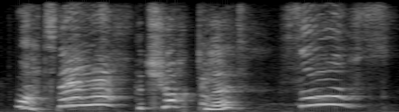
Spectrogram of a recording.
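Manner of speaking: high and loud, then a slow, drawn-out sauce; what's next high and loud, chocolate sauce stretched out slowly; excited reveal. Real, not acted. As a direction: announce it like a treat.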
